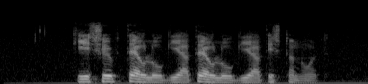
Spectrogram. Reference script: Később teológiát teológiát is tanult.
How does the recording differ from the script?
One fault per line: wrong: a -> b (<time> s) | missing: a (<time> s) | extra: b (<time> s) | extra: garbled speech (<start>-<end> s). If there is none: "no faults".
no faults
